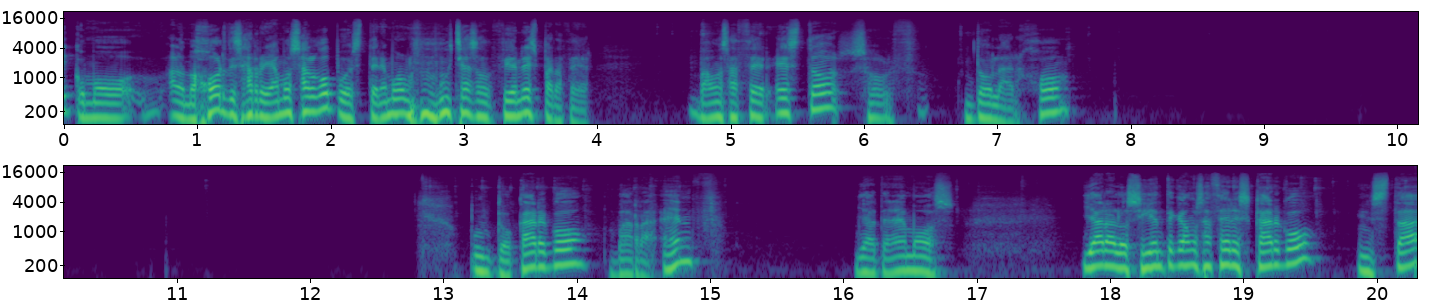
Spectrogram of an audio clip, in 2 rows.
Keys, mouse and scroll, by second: 4.2-17.4 typing, 18.6-20.3 typing.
